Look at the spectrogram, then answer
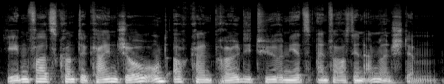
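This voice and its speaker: A wary, brooding first-person narrator of a radio crime play. His voice sits very low and has a soft, dark tone. He tells things in a measured, matter-of-fact way. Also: lively intonation. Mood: methodical. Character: wary handyman-driver narrating his story, calm and brooding.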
